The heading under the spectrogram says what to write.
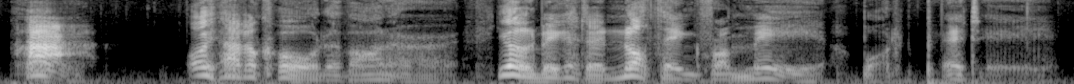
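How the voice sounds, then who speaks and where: A blustering gentleman pirate for an audio drama, with a husky, gravelly voice that swoops theatrically between low menace and bold proclamation. He swaggers through archaic seafaring talk. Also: sing-song, unhurried, full character voice. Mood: mocking. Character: blustering English gentleman pirate with hooks for hands. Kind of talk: cinematic audio roleplay acting.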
